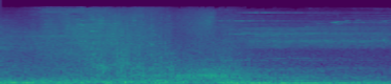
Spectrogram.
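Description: A triumphant fanfare plays.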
